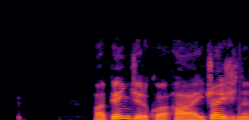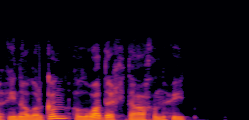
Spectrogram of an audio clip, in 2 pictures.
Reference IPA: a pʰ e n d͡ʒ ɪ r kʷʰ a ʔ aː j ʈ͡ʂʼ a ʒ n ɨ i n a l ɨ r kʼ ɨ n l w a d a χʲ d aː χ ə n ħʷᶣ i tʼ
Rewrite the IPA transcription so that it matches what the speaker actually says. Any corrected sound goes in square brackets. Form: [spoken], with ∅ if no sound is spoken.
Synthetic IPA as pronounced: a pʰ e n d͡ʒ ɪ r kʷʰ a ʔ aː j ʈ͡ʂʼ a ʒ n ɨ i n a l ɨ r kʼ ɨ n l w a d a χʲ d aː χ ə n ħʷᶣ i tʼ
